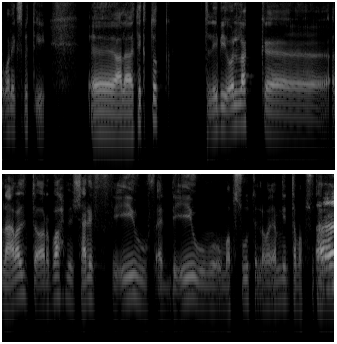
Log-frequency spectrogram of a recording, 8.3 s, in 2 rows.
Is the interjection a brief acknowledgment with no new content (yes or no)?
no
